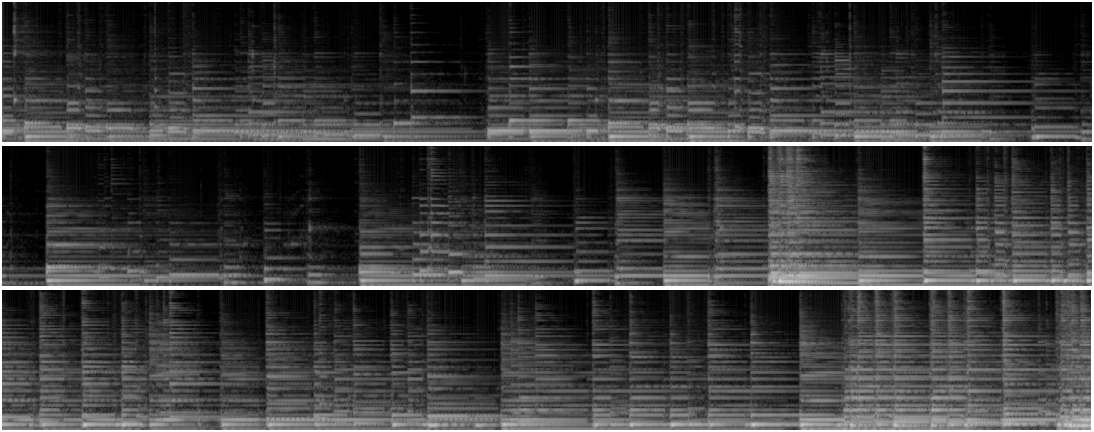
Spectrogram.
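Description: Background music on acoustic guitar: plucked notes and strummed chords in phrases with short pauses, with one sharp strummed chord a little past the middle.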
